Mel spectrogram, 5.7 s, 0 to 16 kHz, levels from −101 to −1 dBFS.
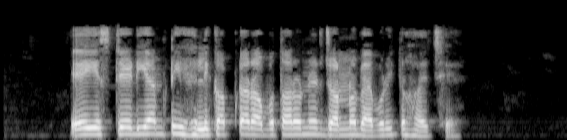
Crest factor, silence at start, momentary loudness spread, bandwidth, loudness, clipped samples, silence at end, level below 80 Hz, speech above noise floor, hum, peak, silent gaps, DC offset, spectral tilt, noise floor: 16 dB; 0.7 s; 6 LU; 7.8 kHz; -15 LUFS; under 0.1%; 1.1 s; -56 dBFS; 69 dB; none; -2 dBFS; none; under 0.1%; -5.5 dB/octave; -83 dBFS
